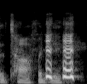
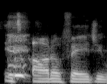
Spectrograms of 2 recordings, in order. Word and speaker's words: autophagy: You don't know how to pronounce that. It's autophagy. it's autophagy. We'll talk about it in a second, but autophagy is fine as well.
